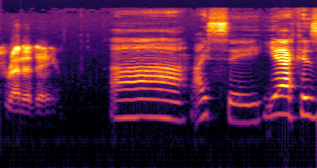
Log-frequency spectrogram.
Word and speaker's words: Renaday: It's pronounced pretty much the way I spell the professional name, Renaday. Ah. Originally, it would have been Renaday, but nobody says that. Even in Louisiana, they don't pronounce it with that heavier French accent.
